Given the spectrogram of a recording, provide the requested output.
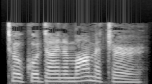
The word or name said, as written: tokodynamometer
